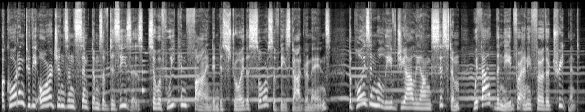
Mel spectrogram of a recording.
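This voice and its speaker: Casting: composed, teasing physician, gentle and formal with expressive melody, video game, clearly audible background music. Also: male voice, a little high, moderate pace. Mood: pensive. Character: soft-spoken, sly, scholarly male healer, courteous and composed. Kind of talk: video game character acting.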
